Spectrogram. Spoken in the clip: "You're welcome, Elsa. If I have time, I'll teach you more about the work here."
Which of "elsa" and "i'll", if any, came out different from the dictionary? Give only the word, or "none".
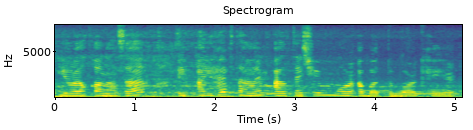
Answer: elsa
